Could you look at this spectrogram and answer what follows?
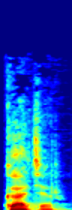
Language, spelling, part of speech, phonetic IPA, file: Russian, катер, noun, [ˈkatʲɪr], Ru-катер.ogg
- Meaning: 1. motorboat, boat (with an inboard engine) 2. cutter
